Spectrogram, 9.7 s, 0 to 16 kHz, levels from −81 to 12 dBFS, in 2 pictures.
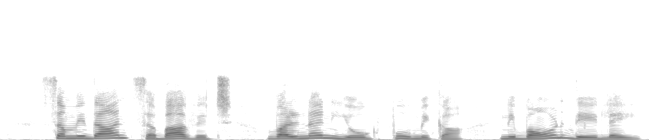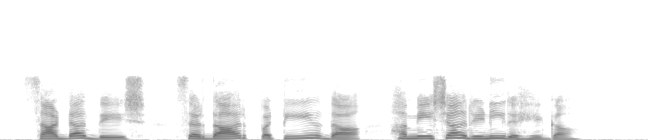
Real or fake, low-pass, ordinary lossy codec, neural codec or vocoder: real; 7.2 kHz; none; none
